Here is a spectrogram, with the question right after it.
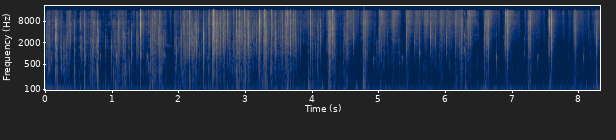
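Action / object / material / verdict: scrape / plastic foil snack bag / plastic foil / none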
